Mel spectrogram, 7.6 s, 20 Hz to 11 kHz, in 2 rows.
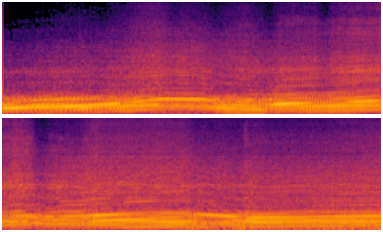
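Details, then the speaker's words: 1994 BMW E36 LS1 V8 swap with replacement T56 Magnum gearbox, straight pipes, hard test drive: pulls cleanly, blips and drops smoothly on each downshift, no clunks; shifting now works after the faulty rebuilt transmission was replaced. "wild oh boys I'm freaking pumped that went perfect went swimmingly"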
